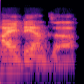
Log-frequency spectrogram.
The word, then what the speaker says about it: Iadanza: I have been trying to get Dominic Iadanza. Iadanza. Iadanza. By the end of this year, we're gonna have Jacob pronounce it right. Okay, Iadanza. Yeah, long I.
